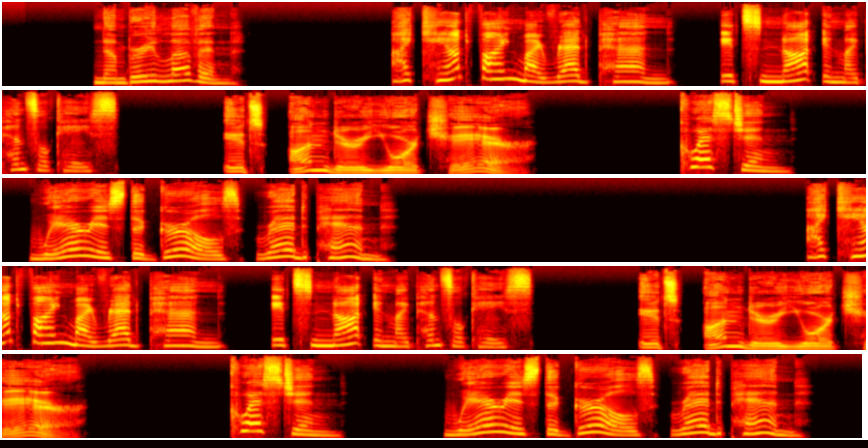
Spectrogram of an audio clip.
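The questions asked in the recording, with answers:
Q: Where is the girl's red pen?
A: Under her chair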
